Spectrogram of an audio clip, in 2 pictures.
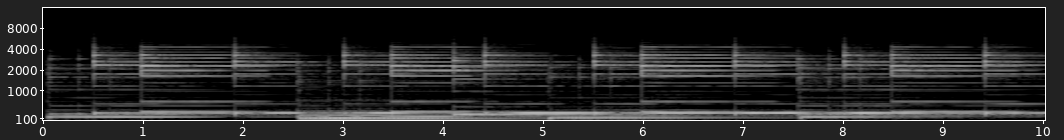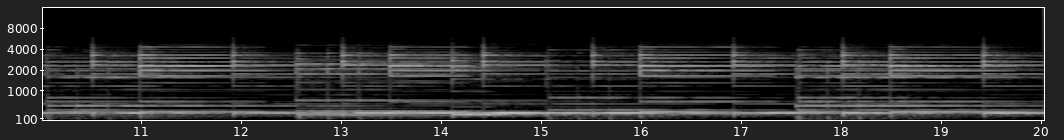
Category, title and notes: Music > Solo instrument
a simple guitar loop I made in FL Studio for a song I was working on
